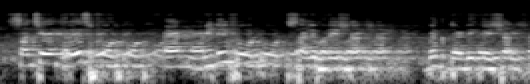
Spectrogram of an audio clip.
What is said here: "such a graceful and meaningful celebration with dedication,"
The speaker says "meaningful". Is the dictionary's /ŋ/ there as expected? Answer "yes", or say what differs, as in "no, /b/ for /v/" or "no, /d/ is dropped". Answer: no, /ŋ/ is dropped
